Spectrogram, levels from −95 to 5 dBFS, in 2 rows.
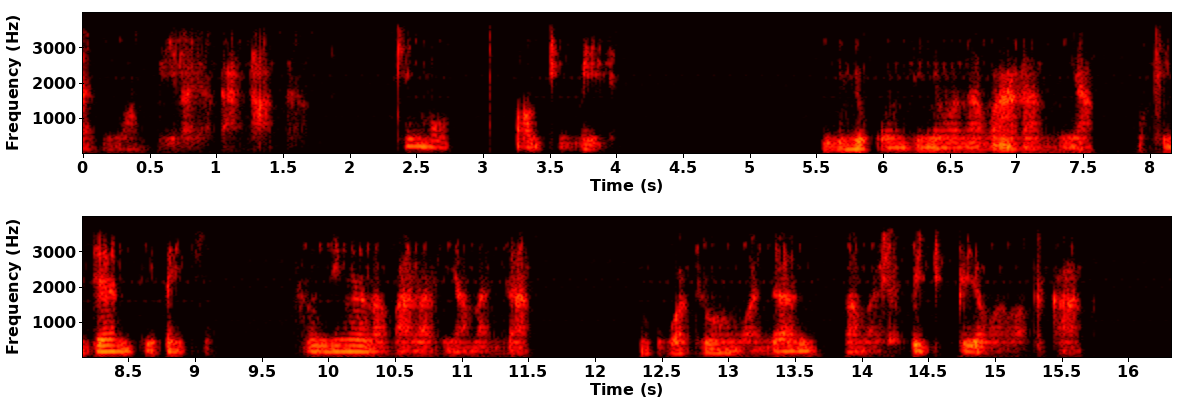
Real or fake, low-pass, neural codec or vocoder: fake; 3.6 kHz; codec, 16 kHz, 0.4 kbps, LongCat-Audio-Codec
